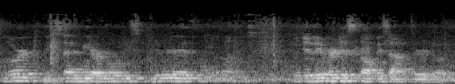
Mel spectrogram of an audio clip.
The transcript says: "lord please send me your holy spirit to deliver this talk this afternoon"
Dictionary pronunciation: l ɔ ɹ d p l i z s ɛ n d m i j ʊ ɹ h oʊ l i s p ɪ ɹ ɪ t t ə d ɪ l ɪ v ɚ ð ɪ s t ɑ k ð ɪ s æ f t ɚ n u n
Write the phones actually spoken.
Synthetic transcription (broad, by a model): l ɔ ɹ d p i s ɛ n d m i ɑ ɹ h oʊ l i s p ɪ ɹ ɪ t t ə d ɪ l ɪ v ɚ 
